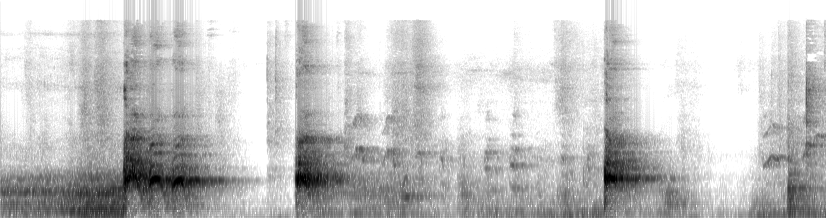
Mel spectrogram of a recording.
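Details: Angry mother dog barking loudly at her newborn puppies: three sharp, harmonic barks roughly three seconds apart, the first preceded by a low continuous growl, with a short bark starting at the end.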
